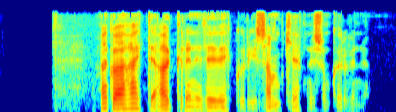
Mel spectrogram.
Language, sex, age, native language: Icelandic, male, 50-59, Icelandic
